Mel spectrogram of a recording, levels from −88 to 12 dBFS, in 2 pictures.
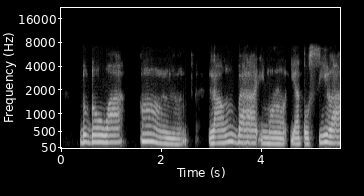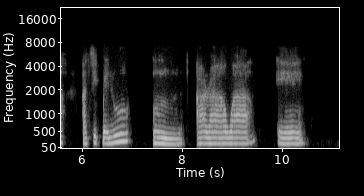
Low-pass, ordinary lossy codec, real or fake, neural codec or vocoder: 7.2 kHz; Opus, 16 kbps; fake; codec, 16 kHz, 4.8 kbps, FACodec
